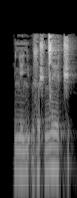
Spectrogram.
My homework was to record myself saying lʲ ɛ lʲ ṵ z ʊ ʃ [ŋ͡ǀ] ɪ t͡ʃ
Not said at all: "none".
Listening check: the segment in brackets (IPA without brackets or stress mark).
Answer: ŋ͡ǀ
